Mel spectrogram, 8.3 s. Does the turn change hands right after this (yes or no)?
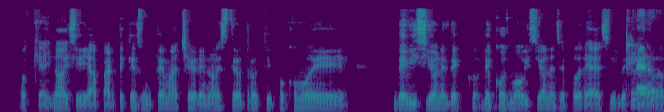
yes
